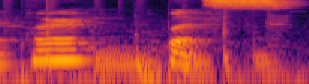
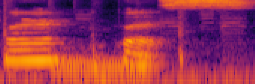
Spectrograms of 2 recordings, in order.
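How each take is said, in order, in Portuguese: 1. A consoante final soa como s. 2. A consoante final soa como s.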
